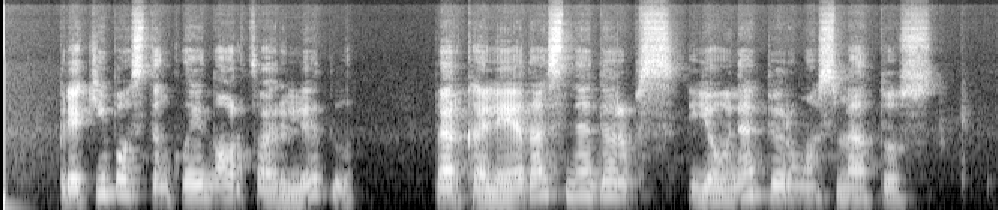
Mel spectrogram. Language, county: Lithuanian, Panevėžys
